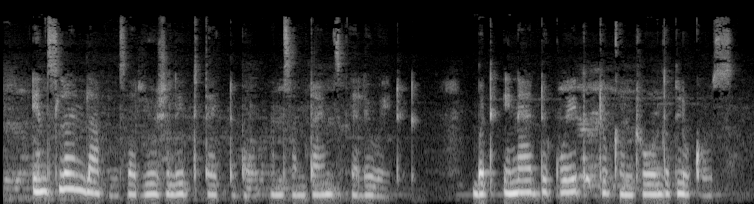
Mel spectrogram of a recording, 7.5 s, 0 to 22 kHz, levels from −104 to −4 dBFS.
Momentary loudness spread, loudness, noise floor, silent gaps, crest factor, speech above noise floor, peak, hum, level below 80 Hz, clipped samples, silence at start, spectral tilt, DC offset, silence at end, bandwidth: 14 LU; -28 LUFS; -61 dBFS; none; 18 dB; 33 dB; -12 dBFS; none; -68 dBFS; under 0.1%; 0.05 s; -6.5 dB/octave; under 0.1%; 0.25 s; 15.5 kHz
